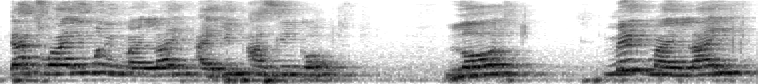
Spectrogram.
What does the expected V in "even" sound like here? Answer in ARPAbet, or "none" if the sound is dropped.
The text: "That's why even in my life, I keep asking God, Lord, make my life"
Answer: W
